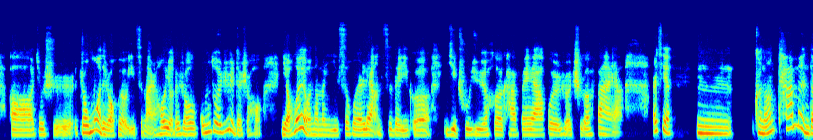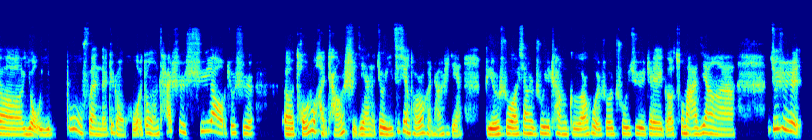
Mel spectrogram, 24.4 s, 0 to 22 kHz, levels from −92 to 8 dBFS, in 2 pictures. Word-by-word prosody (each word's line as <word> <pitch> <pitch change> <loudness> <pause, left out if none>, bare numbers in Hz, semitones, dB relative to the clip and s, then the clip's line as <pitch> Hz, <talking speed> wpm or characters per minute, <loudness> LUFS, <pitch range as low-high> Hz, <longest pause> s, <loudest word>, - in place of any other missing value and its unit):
呃， 145 -1 +1
就 160 -2 -2
是 80 - -4
周 210 +1 +5
末 275 +7 +5
的 - - +3
时 145 - +1
候 135 - +4
会 - - -3
有 - - -1
1 - - -4
次 - - -13
嘛， - - 0
然 - - -4
后 180 +1 +2
有 170 - +3
的 160 - -1
时 170 - -2
候 165 0 +1
工 210 +6 -1
作 245 -3 +2
日 280 +6 0
的 - - -4
时 - - -4
候 - - -7 0.3
也 - - +4
会 305 +4 +5
有 150 - +4
那 155 0 -3
么 150 0 -4
1 145 0 -4
次 170 +3 -5
或 160 -2 -2
者 150 - +4
2 155 -2 +2
次 160 - -7
的 150 0 -2
一 140 0 -3
个 145 -1 0 0.2
一 - - -9
起 155 0 +3
出 160 +3 -3
去 155 0 -1
喝 160 0 -4
个 155 - +1
咖 150 0 -2
啡 155 -1 -2
呀， 150 -1 +3
或 165 -2 -1
者 150 0 -1
说 175 - -2
吃 - - -1
个 160 - +1
饭 165 -4 0
呀。 - - -4 0.5
而 255 - +2
且， 270 - +3 0.4
嗯， 190 -3 +3 0.3
可 205 - +1
能 195 +7 +3
他 325 +3 +1
们 370 - +1
的 165 -4 +2
有 165 -2 +3
一 155 +1 -2 0.2
部 315 -8 -1
分 185 -4 -1
的 155 0 -4
这 220 - -4
种 150 - -2
活 - - -4
动， 190 -4 -2
它 - - -3
是 245 - -5
需 255 +4 -6
要 235 -8 +1
就 205 - -4
是， 190 -3 -2 0.5
呃， 165 -1 +5
投 175 +1 +2
入 270 +1 +3
很 - - -3
长 245 -2 -1
时 250 - -1
间 165 -2 0
的， 140 - -7
就 185 -2 +5
一 165 0 +4
次 215 - -8
性 265 -4 +2
投 190 -3 -4
入 185 +4 +3
很 190 -3 -5
长 170 -1 -6
时 185 - -8
间， 145 -6 -5 0.3
比 170 - +6
如 165 +1 +8
说 180 -1 +3
像 190 +1 0
是 180 - +1
出 190 +3 0
去 185 - +3
唱 180 -2 -2
歌 160 -1 -1
儿， 165 - +2
或 190 -2 0
者 155 - -3
说 170 +1 0
出 180 +1 -1
去 180 -1 +2
这 170 -2 +1
个 - - 0
搓 200 - -2
麻 175 -2 +2
将 190 -1 +1
啊， 150 -1 -2 0.6
就 320 +1 +5
是 275 -9 +2
175 Hz, 285 characters per minute, -21 LUFS, 155-200 Hz, 0.6 s, 如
